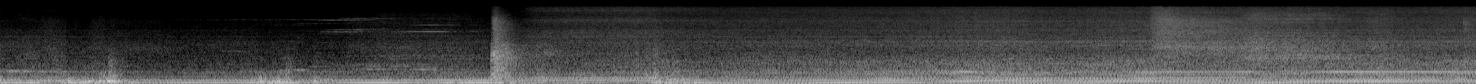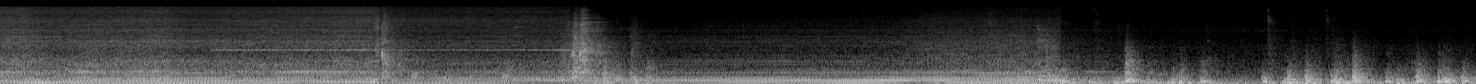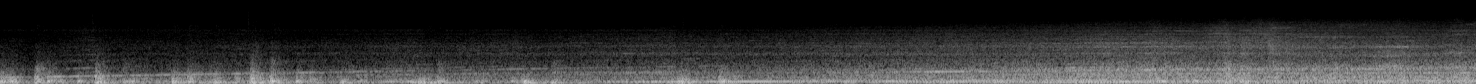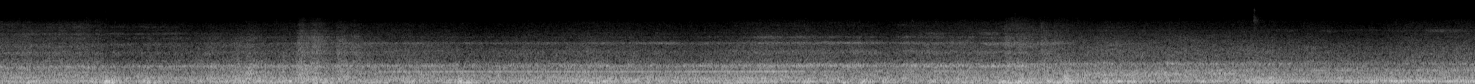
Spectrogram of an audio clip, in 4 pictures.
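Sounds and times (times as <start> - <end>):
train doors shutting: 2.3 - 21.8, 23.8 - 37.3, 39.8 - 59.0
air hiss: 11.4 - 13.8
train wheels clattering: 25.1 - 35.3.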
